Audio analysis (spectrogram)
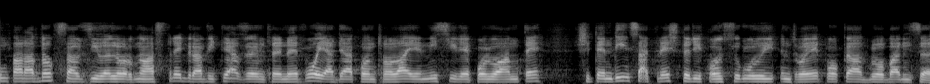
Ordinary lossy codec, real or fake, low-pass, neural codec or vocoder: none; fake; 7.2 kHz; codec, 24 kHz, 1 kbps, SNAC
